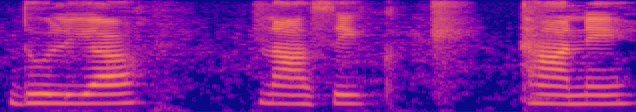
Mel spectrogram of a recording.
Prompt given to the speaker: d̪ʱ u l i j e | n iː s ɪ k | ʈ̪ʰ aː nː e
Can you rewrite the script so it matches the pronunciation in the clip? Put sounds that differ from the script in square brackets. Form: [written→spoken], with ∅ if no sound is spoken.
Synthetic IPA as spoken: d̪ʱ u l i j [e→a] | n [iː→aː] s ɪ k | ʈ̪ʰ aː [nː→n] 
